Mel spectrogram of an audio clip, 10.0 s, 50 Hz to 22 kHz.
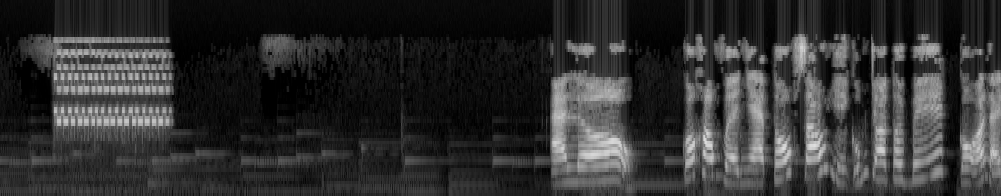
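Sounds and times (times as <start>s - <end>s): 
phone ringtone for an incoming call: 0.5s - 1.8s
speech: 5.6s - 10.0s.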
